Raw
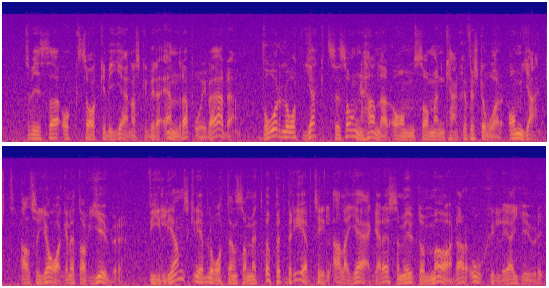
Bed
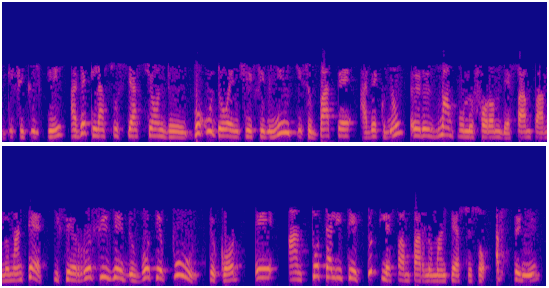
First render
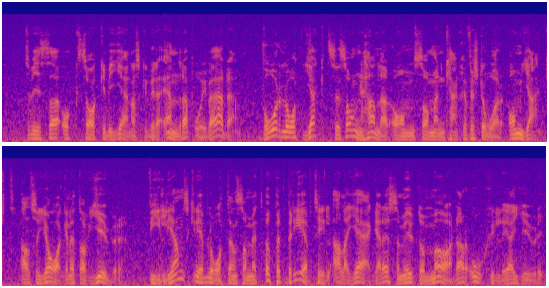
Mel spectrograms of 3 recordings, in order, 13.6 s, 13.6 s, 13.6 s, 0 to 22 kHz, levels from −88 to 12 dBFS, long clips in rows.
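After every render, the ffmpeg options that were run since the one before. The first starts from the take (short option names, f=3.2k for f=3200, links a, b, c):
-af "afftdn=nr=9:nf=-36"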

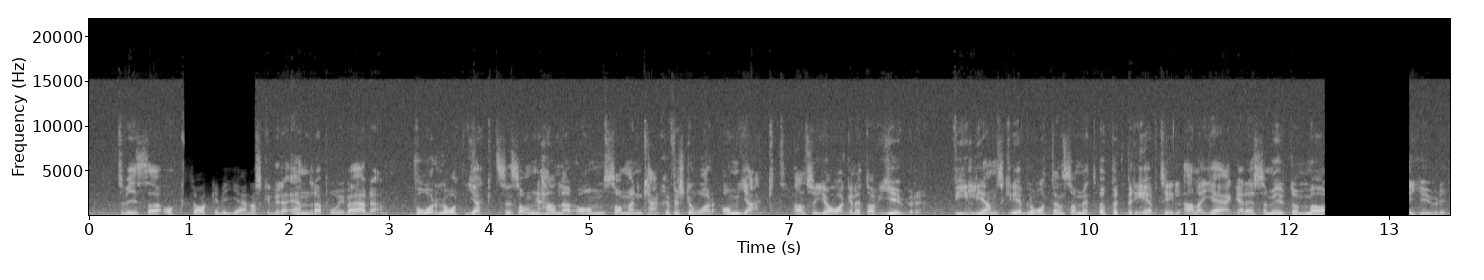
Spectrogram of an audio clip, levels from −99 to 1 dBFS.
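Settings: -filter_complex "[0:a]asettb=1/sr,asplit=3[a][b][c];[a]atrim=end=0.944[d];[b]atrim=start=0.94:end=1.66,asetpts=PTS-STARTPTS,afade=t=in:d=0.004:c=qsin,afade=t=out:st=0.716:d=0.004:c=qsin,lowpass=f=1.6k:w=0.5412,lowpass=f=1.6k:w=1.3066[e];[c]atrim=start=1.656[f];[d][e]acrossfade=d=0.004:c1=hsin:c2=qsin[g];[g][f]acrossfade=d=0.004:c1=qsin:c2=hsin,asplit=3[h][i][j];[h]atrim=end=12.35,asetpts=PTS-STARTPTS,afade=t=out:st=12.346:d=0.004:c=hsin[k];[i]atrim=start=12.35:end=13.2,asetpts=PTS-STARTPTS,volume=0[l];[j]atrim=start=13.2,asetpts=PTS-STARTPTS,afade=t=in:d=0.004:c=hsin[m];[k][l][m]concat=n=3:v=0:a=1"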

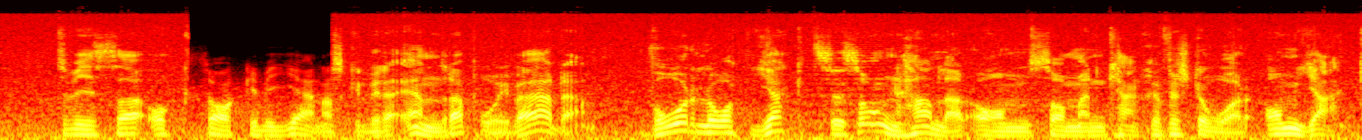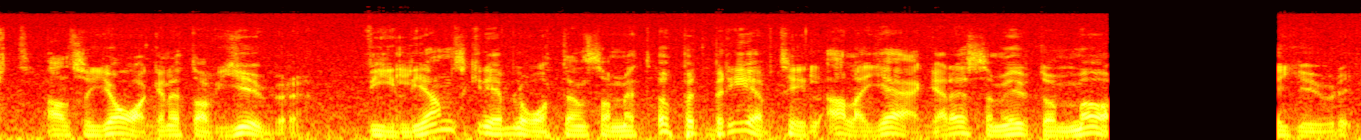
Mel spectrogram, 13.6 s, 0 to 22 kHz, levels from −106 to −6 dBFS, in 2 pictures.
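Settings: -filter_complex "[0:a]asettb=1/sr,asplit=3[a][b][c];[a]atrim=end=4.024[d];[b]atrim=start=4.02:end=4.43,asetpts=PTS-STARTPTS,afade=t=in:d=0.004:c=qsin,afade=t=out:st=0.406:d=0.004:c=qsin,aecho=1:1:2.8:0.65,atrim=end_sample=18081[e];[c]atrim=start=4.426[f];[d][e]acrossfade=d=0.004:c1=hsin:c2=qsin[g];[g][f]acrossfade=d=0.004:c1=qsin:c2=hsin"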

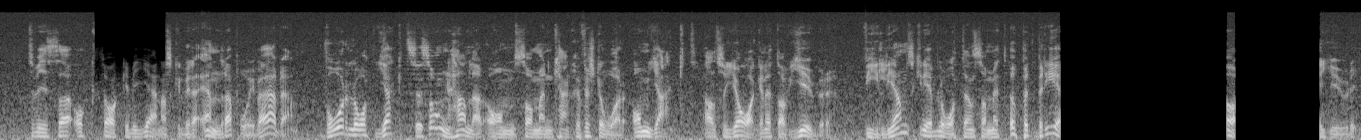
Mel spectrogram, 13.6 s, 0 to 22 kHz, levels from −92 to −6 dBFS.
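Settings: -filter_complex "[0:a]asplit=3[a][b][c];[a]atrim=end=10.6,asetpts=PTS-STARTPTS,afade=t=out:st=10.596:d=0.004:c=hsin[d];[b]atrim=start=10.6:end=12.27,asetpts=PTS-STARTPTS,volume=0[e];[c]atrim=start=12.27,asetpts=PTS-STARTPTS,afade=t=in:d=0.004:c=hsin[f];[d][e][f]concat=n=3:v=0:a=1"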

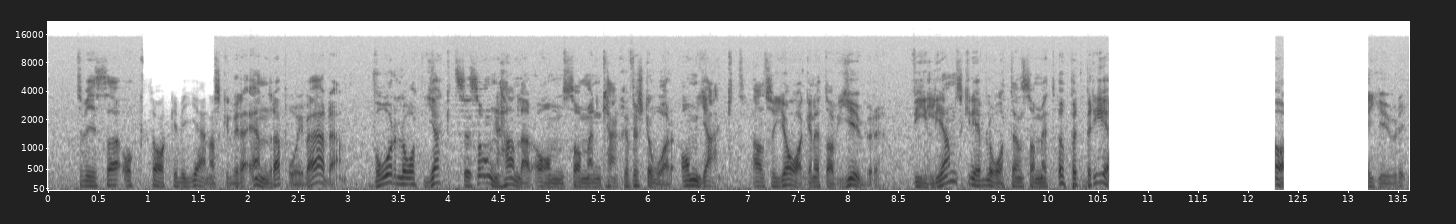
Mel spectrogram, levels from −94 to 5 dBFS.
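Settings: -af "equalizer=f=2.7k:w=1.6:g=2.5"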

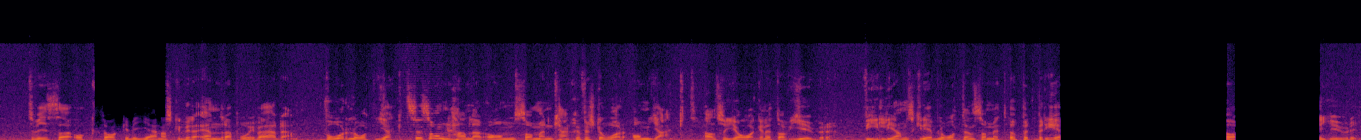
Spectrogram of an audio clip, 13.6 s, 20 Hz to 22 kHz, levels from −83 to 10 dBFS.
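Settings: -af "acompressor=threshold=-21dB:ratio=6"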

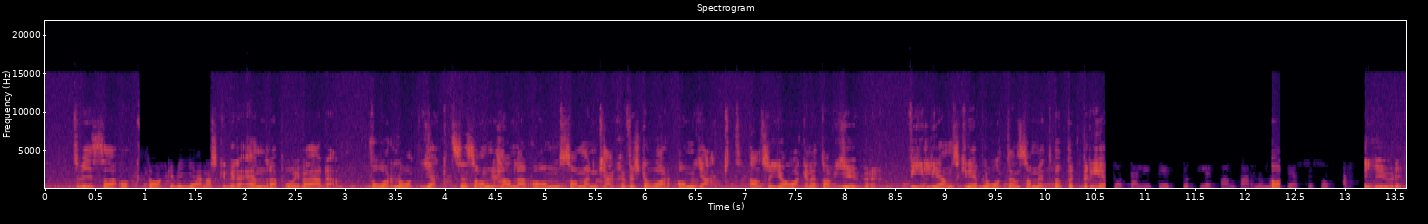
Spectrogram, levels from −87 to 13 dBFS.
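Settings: -filter_complex "[1:a]volume=-17.5dB[a];[0:a][a]amix=inputs=2:normalize=0"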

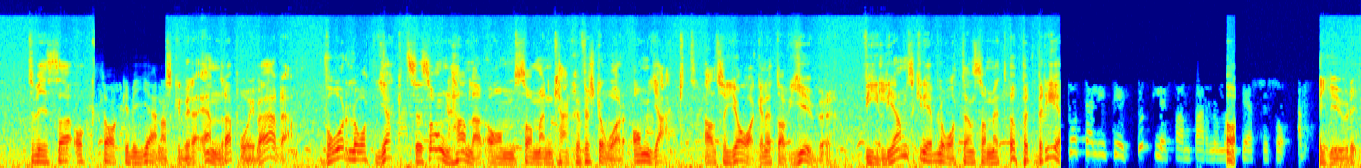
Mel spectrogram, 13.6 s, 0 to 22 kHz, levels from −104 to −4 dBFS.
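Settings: -af "volume=3dB"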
